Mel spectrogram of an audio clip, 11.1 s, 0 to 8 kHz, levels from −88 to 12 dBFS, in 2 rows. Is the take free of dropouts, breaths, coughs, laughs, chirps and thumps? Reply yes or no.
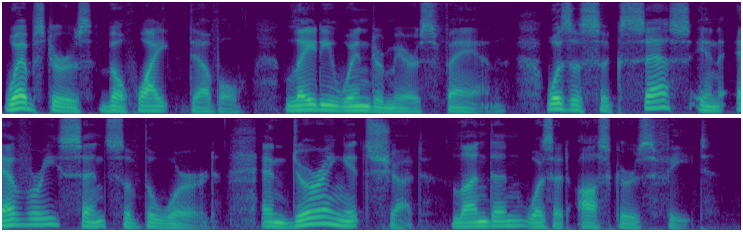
yes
